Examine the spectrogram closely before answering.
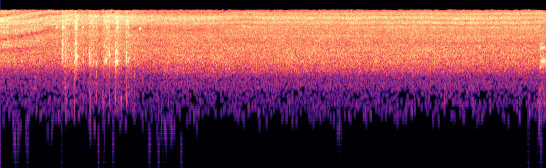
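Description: Garden hose spray nozzle hissing steadily as a jet of water sprays out, with a few short clicks between about one and two seconds in.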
